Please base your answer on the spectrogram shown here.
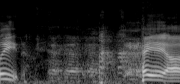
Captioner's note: audience laughing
